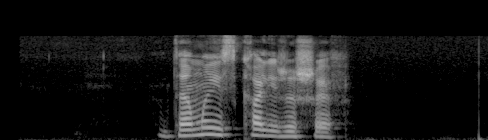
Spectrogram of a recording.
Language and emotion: Russian, neutral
